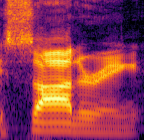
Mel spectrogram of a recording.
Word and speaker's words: soldering: So, I just say soldering and the L is silent, you know.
